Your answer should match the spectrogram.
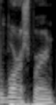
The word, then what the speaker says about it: Washburn: Washburn North Dakota or Washburn wash burn sorry's we discovered earlier it's pronounced wash burn wash burn why do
